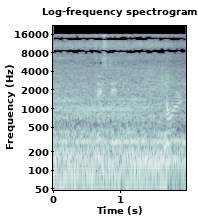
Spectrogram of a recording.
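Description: Water-cooled Stulz commercial air-conditioning unit running: a steady low machine hum with a constant tone.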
